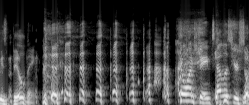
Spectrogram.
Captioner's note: all laugh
